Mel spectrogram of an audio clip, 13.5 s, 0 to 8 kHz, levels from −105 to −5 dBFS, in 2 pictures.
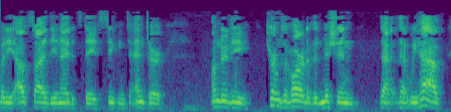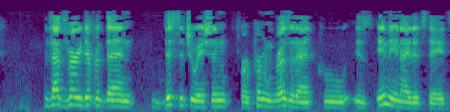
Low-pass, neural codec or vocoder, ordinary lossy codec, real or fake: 7.2 kHz; none; MP3, 24 kbps; real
